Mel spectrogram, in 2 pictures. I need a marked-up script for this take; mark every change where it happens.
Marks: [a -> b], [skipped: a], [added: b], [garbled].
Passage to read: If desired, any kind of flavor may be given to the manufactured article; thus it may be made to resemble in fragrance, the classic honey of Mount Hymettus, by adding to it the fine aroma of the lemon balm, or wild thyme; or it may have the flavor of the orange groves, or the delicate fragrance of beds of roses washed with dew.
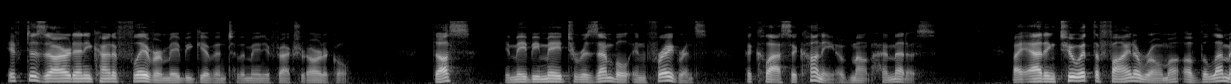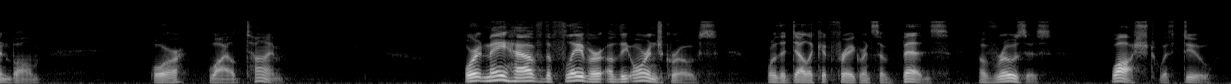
If desired, any kind of flavor may be given to the manufactured article; thus it may be made to resemble in fragrance, the classic honey of Mount Hymettus, by adding to it the fine aroma of the lemon balm, or wild thyme; or it may have the flavor of the orange groves, or the delicate fragrance of beds of roses washed with dew.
